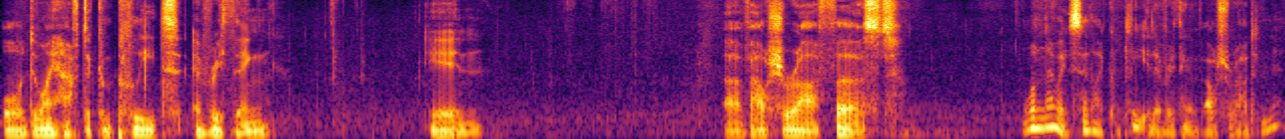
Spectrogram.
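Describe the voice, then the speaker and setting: A very low-voiced man hosts a game playthrough in a soft, ASMR style that slips into whispering. His voice crackles with fry and moves freely up and down as he mutters his thoughts aloud. There is faint noise behind him. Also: sing-song, slow, pauses often. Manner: hesitant, muttering to himself as he thinks aloud. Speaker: host of a video game playthrough channel.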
